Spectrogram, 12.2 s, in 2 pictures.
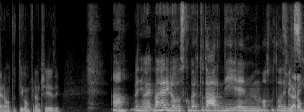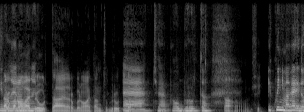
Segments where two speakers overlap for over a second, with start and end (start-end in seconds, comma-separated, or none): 5.6-7.0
